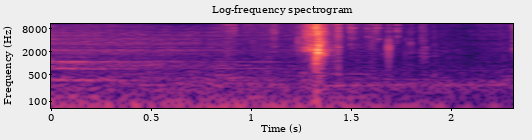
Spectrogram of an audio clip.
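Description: A low, dark film-score drone, then about a second in a single sharp metallic clank with a brief ringing rattle after it, like a metal shackle or chain.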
